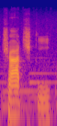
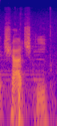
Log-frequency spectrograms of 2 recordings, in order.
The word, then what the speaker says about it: tchotchke: Yeah, tchotchke, which is spelt weird. It starts with a T. It's a Yiddish word for trinket.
